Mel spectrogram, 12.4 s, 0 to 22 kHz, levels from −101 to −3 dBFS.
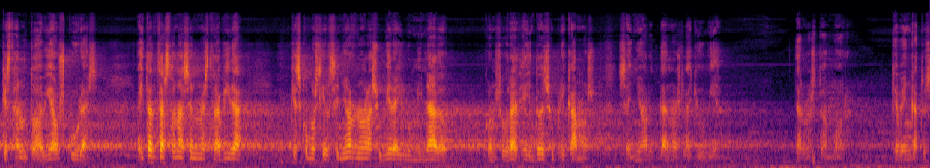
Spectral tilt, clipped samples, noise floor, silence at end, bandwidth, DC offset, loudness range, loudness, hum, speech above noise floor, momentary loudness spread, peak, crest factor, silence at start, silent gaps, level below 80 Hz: -1.5 dB/octave; under 0.1%; -51 dBFS; 0 s; 16 kHz; under 0.1%; 11 LU; -30 LUFS; none; 20 dB; 16 LU; -8 dBFS; 24 dB; 0 s; none; -64 dBFS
